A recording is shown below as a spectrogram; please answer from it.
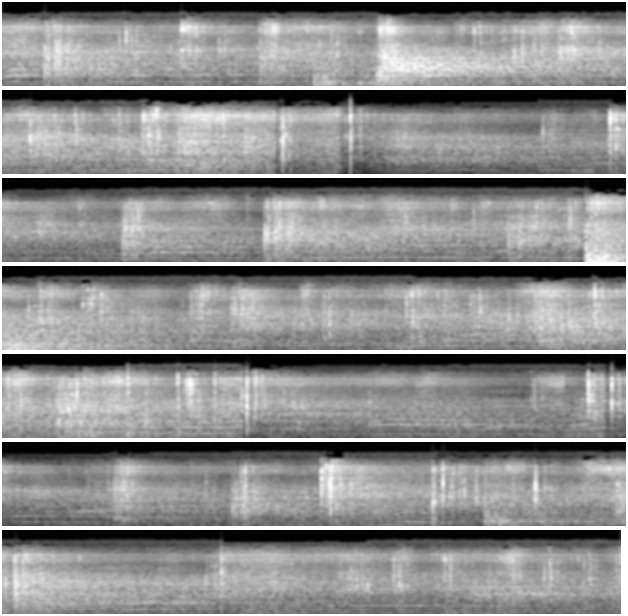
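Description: Ice hockey skate blades scraping and carving on the ice, with sharp clacks and knocks of sticks and pucks in an echoing rink. One loud impact comes about halfway through.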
